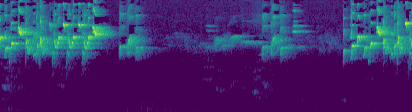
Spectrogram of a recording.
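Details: European goldfinch, a wild bird from Tiaret, performing old-style song: dense, tinkling, twittered phrases, a quiet thin trill in the middle, then another loud liquid burst.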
